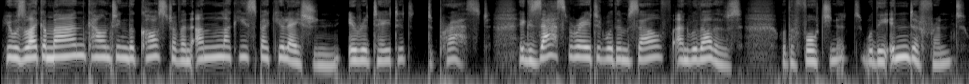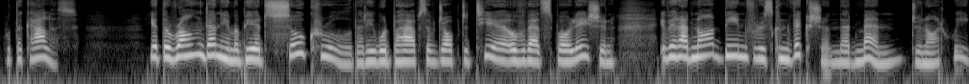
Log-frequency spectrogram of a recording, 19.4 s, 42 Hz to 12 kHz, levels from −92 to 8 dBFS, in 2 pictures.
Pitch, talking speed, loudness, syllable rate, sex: 225 Hz, 185 wpm, -24 LUFS, 5.5 syllables/s, female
